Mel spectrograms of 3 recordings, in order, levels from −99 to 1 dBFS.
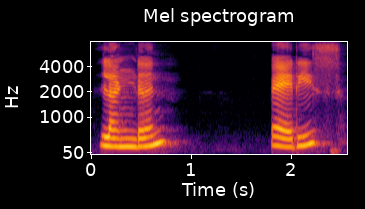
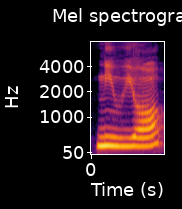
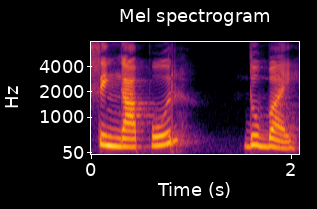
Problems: constant background noise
